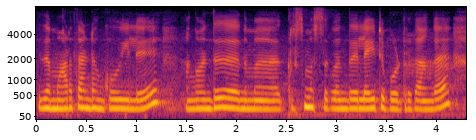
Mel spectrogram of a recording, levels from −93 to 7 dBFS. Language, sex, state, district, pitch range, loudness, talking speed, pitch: Tamil, female, Tamil Nadu, Kanyakumari, 190-210 Hz, -15 LUFS, 140 wpm, 195 Hz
